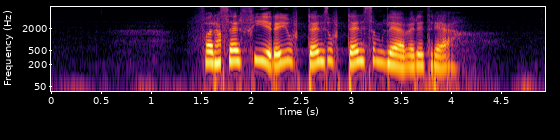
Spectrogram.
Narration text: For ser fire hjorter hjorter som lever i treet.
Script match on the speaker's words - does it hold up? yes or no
yes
